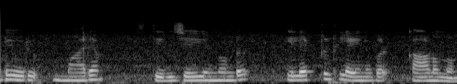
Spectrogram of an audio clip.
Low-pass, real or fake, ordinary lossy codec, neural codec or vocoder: 7.2 kHz; real; none; none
